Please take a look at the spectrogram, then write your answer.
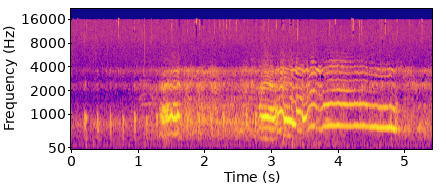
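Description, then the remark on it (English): A voice imitates a chicken: a quick run of short, clipped clucks, then louder drawn-out squawking calls that waver and slide in pitch, with no other talking. “Gabriel, who is looking down intently on the scene and who is very interested, said, I don't know, but it sounds like he said.”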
